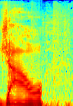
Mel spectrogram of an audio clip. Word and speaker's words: Zhao: E mi ricordavo che si chiamava che contrariamente al fatto che si traslitterava con la Z, si pronunciava con una sorta di G, quindi Zhao.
